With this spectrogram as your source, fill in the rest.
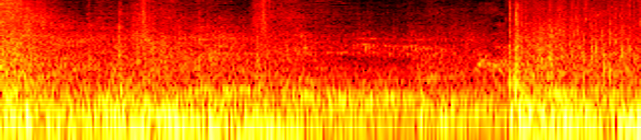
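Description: Confringo fire spell explosions in Hogwarts Legacy, loud dense booming blasts and crackling bursts in quick succession, a sharp new impact near the end.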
